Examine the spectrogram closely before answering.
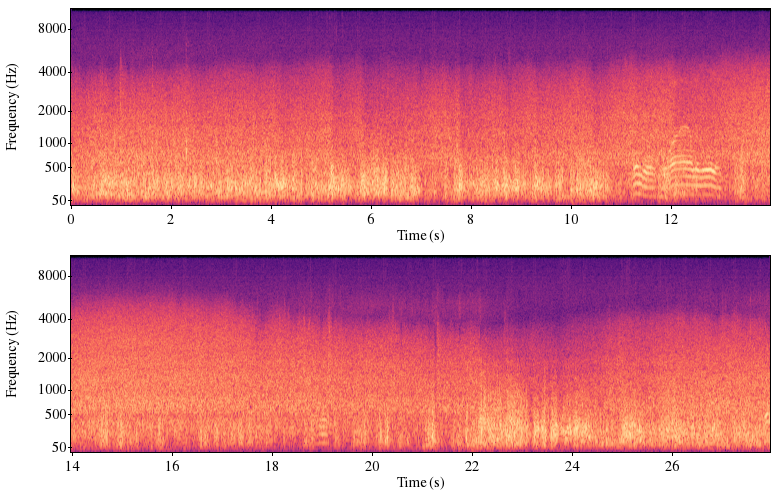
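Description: Waves wash onto a beach in a steady rush.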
